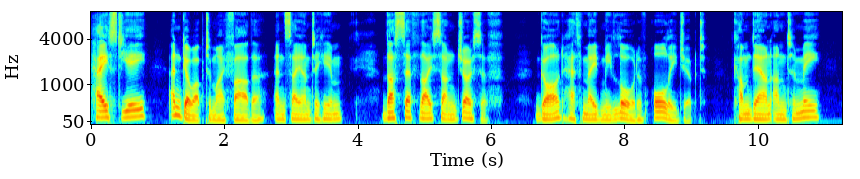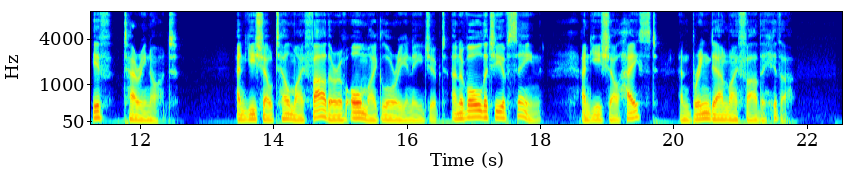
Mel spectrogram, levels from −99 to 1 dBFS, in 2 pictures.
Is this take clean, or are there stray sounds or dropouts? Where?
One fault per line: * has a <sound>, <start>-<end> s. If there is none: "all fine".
all fine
